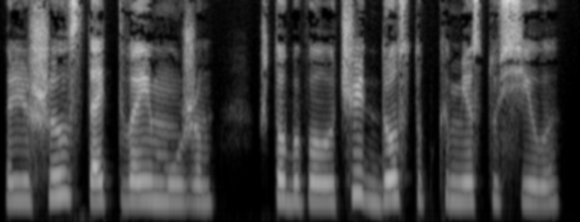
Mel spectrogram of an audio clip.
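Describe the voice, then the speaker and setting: A woman's voice: mid-range voice, fairly even intonation, unhurried, darkish tone, no room sound, clean studio sound, lightly acted. Woman doing a grumbling eared imp. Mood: glum.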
